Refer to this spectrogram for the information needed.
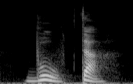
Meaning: to cure, heal; to restore to good health; to relieve from a disease
- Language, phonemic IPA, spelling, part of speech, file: Swedish, /ˈbuː.ta/, bota, verb, Sv-bota.ogg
